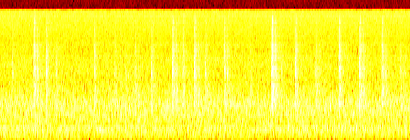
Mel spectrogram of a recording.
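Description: Marker pen writing on a whiteboard: a faint run of irregular short ticks and taps as the pen strokes go down, over a low room hum.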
